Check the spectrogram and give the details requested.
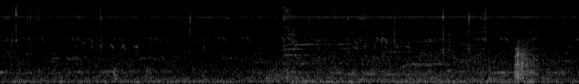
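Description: Quiet outdoor background with faint bird calls, and one short, louder animal call near the end.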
